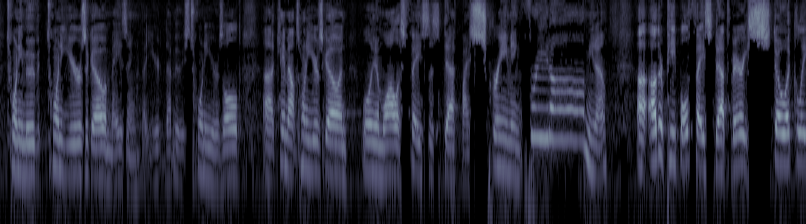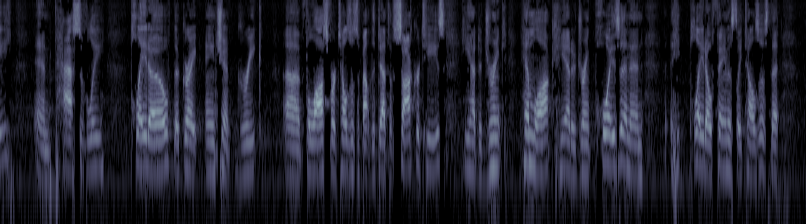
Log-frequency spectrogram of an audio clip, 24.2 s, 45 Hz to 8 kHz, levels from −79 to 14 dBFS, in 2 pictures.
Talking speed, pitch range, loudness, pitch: 170 wpm, 140-175 Hz, -30 LUFS, 155 Hz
